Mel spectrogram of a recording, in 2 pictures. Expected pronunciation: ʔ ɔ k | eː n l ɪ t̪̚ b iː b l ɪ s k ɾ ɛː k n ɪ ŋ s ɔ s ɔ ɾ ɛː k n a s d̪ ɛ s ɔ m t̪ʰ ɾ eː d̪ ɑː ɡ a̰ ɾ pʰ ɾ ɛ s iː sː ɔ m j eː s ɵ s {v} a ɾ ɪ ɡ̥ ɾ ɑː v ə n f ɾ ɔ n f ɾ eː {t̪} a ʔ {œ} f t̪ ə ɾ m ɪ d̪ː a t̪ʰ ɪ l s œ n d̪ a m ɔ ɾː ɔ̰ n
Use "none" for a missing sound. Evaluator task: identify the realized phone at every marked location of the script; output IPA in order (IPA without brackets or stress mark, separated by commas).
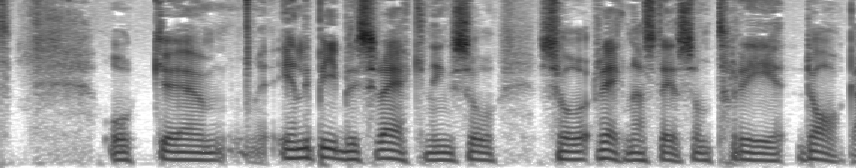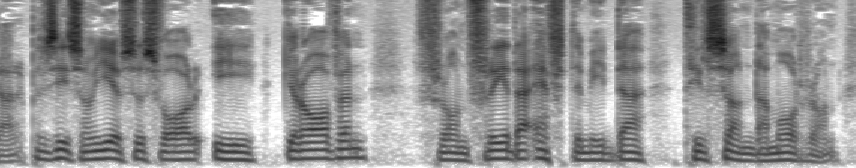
v, d̪, ɛ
